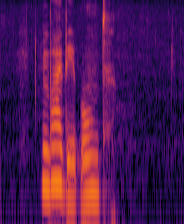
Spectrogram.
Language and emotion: Russian, neutral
